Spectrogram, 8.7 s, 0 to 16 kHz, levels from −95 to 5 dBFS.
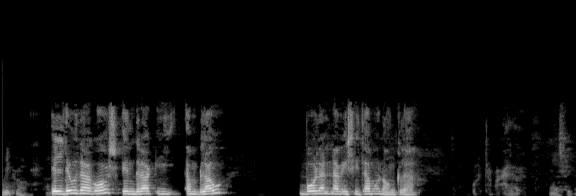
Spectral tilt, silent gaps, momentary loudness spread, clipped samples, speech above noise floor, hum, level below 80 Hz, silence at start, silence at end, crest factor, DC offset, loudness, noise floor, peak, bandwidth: -6.5 dB/octave; 4.20-4.24 s; 14 LU; under 0.1%; over 74 dB; none; -62 dBFS; 0.05 s; 2.4 s; 16 dB; under 0.1%; -16 LUFS; under -90 dBFS; -2 dBFS; 7.6 kHz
